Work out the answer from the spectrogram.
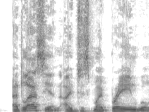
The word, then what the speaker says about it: Atlassian: and uh I cannot pronounce Atlantis Atlas you pronounce it for me Kevin atlassian atlassian I just my brain will not process that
